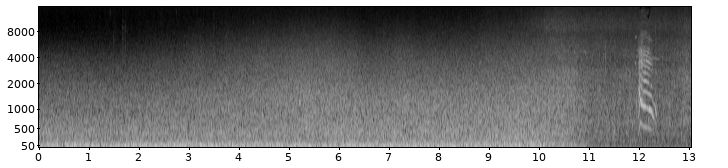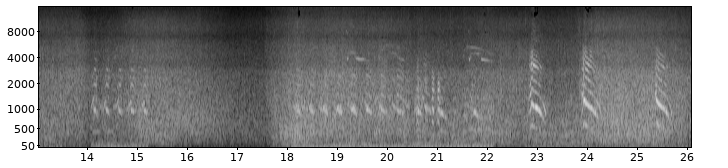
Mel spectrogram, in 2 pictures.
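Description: A steady rushing noise with a deep rumble that fades out after about eleven seconds. After it, high whistled calls repeat over a softer rush: single falling sweeps and quick runs of chirps.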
